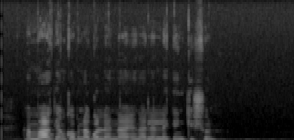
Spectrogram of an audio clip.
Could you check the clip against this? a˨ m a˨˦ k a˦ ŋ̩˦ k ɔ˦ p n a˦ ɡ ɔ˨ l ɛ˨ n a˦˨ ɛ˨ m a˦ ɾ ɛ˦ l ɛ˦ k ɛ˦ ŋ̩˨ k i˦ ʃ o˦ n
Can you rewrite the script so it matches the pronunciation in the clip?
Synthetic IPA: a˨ m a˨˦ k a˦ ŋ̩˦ k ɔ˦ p n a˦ ɡ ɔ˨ l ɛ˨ n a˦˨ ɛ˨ n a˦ l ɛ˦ l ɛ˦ k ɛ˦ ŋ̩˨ k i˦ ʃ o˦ n

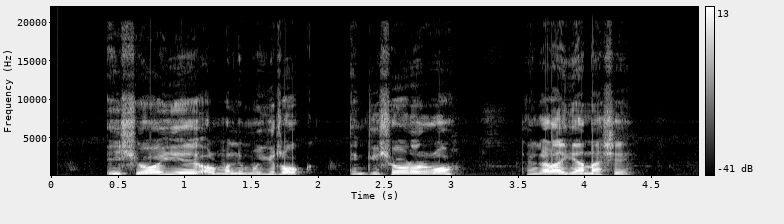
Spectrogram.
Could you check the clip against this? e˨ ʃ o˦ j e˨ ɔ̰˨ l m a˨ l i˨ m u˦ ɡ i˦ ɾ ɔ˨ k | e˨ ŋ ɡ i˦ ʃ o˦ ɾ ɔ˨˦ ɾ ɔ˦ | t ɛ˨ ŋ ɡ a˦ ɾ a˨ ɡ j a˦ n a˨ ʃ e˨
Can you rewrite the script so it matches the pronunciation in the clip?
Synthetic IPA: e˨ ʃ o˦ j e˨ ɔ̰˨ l m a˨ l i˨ m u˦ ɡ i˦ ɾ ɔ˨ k | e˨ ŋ ɡ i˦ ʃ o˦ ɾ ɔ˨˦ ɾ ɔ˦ | t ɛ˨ ŋ ɡ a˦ ɾ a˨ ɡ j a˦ n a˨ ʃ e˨

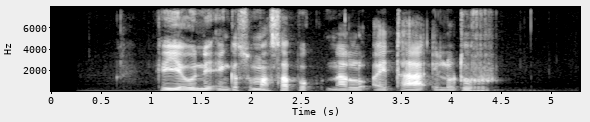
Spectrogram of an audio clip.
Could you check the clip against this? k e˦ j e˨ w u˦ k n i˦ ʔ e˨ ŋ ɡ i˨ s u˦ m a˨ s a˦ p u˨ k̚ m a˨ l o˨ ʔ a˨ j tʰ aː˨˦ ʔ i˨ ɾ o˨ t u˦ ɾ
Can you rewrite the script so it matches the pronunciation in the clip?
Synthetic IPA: k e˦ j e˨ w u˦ n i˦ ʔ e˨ ŋ ɡ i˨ s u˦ m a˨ s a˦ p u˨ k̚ n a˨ l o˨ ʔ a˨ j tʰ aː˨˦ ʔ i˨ l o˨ t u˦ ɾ

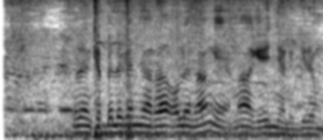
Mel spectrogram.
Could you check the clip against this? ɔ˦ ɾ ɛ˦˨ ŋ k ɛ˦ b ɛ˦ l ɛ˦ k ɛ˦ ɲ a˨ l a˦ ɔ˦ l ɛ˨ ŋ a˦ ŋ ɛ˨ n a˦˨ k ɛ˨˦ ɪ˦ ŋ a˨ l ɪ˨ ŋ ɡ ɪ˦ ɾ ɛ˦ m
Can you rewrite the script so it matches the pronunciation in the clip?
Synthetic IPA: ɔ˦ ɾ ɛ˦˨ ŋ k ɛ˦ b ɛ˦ l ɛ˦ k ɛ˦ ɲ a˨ ɾ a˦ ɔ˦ l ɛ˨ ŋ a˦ ŋ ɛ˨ n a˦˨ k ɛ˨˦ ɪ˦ ɲ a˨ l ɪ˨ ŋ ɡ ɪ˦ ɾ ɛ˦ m

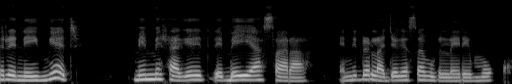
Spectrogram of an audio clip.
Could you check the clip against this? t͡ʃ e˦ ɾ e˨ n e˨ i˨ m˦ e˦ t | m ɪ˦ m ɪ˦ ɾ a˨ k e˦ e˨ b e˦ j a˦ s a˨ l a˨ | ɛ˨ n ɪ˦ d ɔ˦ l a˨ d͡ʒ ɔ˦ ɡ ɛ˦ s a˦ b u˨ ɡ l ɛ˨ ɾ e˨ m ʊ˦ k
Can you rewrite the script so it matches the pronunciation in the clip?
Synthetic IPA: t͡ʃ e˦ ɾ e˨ n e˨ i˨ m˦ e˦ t | m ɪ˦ m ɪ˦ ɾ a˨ ɡ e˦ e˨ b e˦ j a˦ s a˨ ɾ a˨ | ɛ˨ n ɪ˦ d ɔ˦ l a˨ d͡ʒ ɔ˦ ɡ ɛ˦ s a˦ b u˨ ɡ l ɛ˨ ɾ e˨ m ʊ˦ k

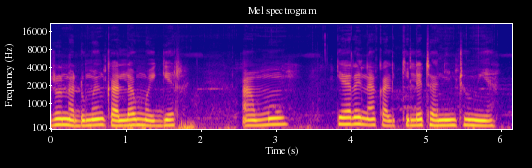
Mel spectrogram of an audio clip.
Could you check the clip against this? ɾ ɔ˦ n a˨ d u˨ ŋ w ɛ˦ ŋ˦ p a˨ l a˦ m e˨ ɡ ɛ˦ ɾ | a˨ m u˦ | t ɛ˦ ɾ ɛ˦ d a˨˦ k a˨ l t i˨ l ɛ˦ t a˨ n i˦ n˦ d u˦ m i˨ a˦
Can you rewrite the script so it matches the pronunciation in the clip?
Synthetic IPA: ɾ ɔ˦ n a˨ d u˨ m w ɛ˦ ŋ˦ k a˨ l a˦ m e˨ ɡ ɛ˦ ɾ | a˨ m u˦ | k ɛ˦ ɾ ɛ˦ n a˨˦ k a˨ l k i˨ l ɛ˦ t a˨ n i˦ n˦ t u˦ m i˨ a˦

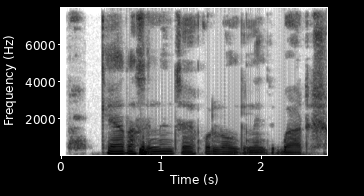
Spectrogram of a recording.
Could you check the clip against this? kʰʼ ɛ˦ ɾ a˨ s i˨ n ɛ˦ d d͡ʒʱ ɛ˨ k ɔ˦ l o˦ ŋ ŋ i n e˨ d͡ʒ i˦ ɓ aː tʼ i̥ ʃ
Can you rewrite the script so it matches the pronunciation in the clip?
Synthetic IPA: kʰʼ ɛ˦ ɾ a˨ s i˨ n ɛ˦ n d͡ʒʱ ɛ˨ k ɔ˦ l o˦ ŋ ɡ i n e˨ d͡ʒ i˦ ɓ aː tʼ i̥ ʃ

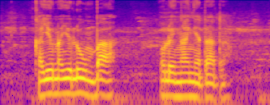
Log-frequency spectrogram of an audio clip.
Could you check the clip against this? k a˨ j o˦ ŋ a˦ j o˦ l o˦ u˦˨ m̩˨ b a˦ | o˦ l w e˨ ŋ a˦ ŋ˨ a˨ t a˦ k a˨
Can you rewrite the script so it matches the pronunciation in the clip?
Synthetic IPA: k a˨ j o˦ n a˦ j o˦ l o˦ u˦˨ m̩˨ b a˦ | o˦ l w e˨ ŋ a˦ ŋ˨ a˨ t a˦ t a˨

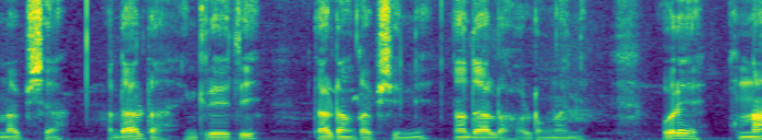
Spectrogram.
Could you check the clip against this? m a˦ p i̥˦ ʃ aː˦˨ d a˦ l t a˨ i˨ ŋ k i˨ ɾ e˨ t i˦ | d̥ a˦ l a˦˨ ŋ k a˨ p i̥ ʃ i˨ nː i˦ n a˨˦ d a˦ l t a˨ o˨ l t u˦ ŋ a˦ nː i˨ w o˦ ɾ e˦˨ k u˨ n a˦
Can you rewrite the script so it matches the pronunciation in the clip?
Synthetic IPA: n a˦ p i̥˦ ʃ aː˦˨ d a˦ l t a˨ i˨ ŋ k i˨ ɾ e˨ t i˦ | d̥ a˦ l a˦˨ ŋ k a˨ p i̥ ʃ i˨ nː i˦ n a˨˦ d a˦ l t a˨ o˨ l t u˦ ŋ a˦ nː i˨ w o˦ ɾ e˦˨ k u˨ n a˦

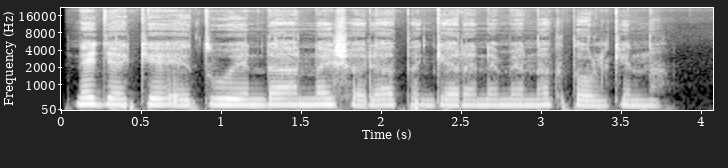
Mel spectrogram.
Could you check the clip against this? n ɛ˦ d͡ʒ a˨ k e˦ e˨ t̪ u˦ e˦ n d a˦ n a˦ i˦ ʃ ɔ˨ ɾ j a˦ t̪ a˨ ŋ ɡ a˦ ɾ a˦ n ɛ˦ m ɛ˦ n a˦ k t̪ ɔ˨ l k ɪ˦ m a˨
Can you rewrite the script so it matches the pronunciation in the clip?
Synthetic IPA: n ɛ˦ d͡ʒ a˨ k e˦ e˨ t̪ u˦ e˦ n d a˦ n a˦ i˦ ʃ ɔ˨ ɾ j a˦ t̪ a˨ ŋ ɡ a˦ ɾ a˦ n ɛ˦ m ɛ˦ n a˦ k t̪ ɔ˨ l k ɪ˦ n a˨

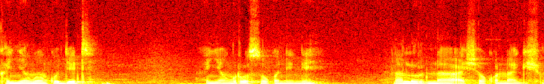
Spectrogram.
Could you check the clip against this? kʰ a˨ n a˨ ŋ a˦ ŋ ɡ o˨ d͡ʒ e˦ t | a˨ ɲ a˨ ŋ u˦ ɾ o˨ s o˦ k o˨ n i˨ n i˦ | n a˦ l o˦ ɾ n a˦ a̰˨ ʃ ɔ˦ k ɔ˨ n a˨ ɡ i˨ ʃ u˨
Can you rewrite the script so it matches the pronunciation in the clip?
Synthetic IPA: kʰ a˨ ɲ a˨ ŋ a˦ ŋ k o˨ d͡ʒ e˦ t | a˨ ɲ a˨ ŋ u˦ ɾ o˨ s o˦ k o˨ n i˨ n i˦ | n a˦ l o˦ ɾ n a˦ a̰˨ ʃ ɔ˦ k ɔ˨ n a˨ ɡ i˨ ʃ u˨

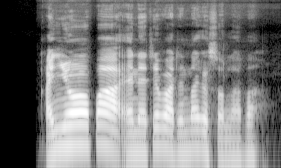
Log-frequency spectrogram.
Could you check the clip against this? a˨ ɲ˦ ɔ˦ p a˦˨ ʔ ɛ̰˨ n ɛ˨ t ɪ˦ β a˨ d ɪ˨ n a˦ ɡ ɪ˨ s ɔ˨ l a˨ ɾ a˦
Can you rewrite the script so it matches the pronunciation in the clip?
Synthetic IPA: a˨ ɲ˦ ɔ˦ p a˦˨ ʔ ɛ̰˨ n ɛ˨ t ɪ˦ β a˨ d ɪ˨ n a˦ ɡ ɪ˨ s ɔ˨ l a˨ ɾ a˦

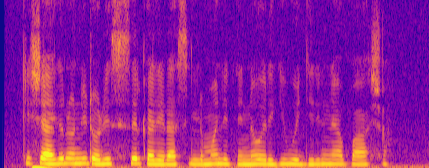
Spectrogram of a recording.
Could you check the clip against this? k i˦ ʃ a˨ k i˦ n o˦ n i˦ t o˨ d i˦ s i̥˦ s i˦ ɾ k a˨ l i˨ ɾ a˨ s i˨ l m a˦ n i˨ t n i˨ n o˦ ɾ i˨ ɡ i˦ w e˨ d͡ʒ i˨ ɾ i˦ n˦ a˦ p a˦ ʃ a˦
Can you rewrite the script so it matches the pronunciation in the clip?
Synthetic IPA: k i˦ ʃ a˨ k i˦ n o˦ n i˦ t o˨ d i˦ s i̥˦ s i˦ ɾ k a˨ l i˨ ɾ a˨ s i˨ l m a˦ n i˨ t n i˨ n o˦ ɾ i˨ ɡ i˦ w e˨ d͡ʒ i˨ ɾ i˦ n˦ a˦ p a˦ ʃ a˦

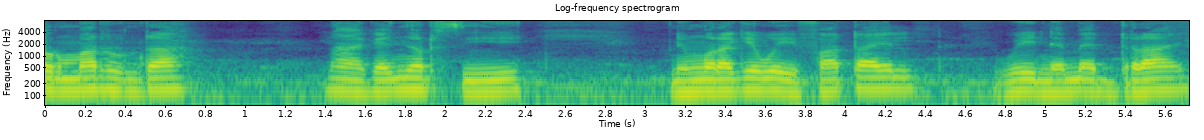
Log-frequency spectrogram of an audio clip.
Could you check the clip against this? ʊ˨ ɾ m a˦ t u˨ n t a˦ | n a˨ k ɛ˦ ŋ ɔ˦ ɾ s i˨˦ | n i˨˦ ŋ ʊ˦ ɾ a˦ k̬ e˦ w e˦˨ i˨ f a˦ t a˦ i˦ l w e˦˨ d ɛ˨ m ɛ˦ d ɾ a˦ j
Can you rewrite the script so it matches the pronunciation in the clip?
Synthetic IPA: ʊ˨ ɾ m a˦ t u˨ n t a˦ | n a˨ k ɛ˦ ɲ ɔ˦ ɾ s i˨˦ | n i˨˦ ŋ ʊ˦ ɾ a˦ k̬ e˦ w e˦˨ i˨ f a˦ t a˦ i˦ l w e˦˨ n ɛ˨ m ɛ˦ d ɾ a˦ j

